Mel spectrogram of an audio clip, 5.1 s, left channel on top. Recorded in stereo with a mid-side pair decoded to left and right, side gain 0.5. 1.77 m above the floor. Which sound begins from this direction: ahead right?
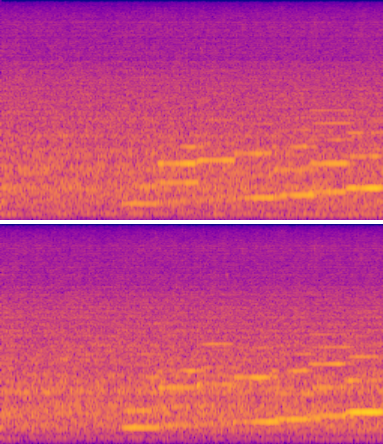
A flute, at 1.6 s.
